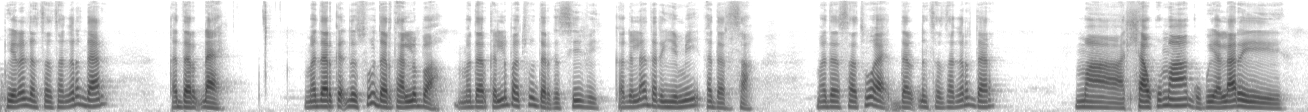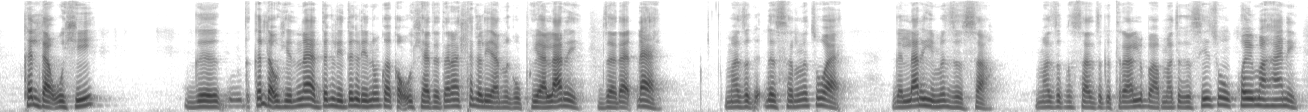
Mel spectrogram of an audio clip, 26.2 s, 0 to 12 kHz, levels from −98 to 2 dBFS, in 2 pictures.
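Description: No technical faults can be heard anywhere in this speech recording. At no point does anything interrupt or disturb the sound.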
